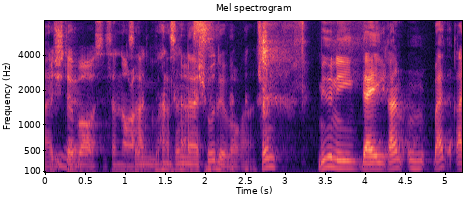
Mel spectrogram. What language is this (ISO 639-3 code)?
fas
